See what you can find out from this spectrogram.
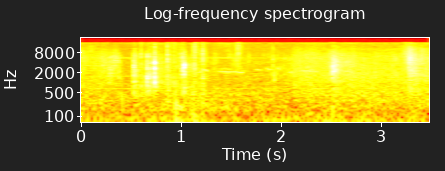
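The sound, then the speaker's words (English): A quick cluster of sharp mechanical key clacks, then two more isolated presses after a pause, as keys on a cipher machine with rotors in order 3, 5, 4 are struck, each press changing the path of the current to the lamps. Quiet, with no one speaking. “And every time you press a key, it changes the path of the current.”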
